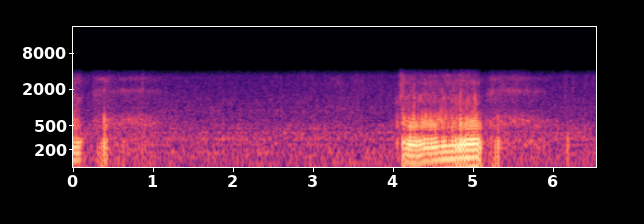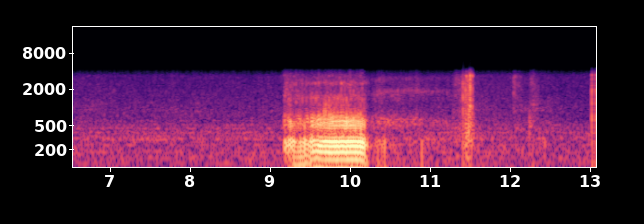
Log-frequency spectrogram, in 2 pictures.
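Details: Sleeping dog called Mario gives slow, regular snores: rumbling, throaty inhalations about every five seconds, each lasting around a second, with soft breath noise and a brief snort near the end.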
